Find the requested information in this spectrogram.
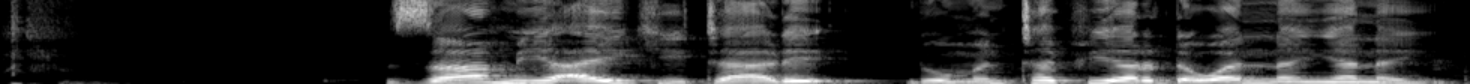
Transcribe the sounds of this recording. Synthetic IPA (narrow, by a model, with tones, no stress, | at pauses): zaː˦mu˨ji˦ʔa˦jkʲiː˨taː˨ɽe˦doː˨mɪ˦ntɐ˦ɸɪ˦jɐ˦rda˨wɐ˦nːɐ˨ɲjɐ˦na˨jiː˦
